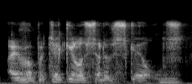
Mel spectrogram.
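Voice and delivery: a hint of Liam Neeson, low and steady; lightly voiced menacing Liam Neeson line; understated Neeson threat, low and calm; Liam Neeson impression. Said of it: "the perfect Liam Neeson".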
